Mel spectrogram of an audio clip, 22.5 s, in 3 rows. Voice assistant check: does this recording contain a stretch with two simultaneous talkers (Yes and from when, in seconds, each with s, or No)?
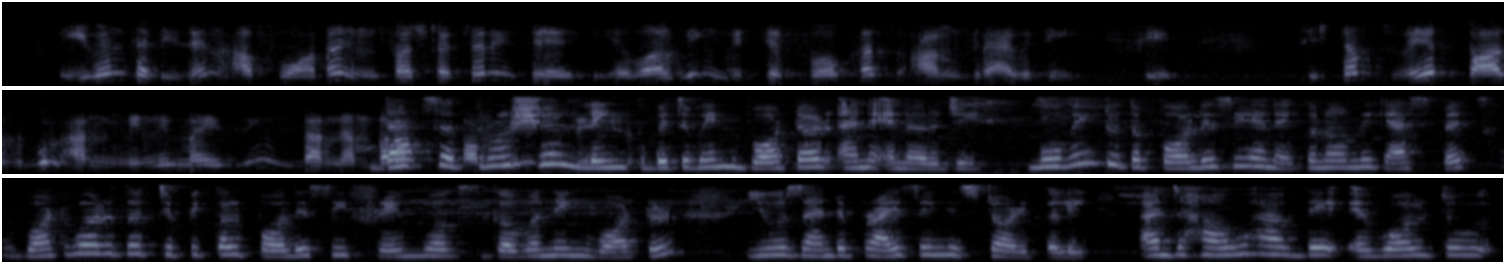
Yes, from 9.4 s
